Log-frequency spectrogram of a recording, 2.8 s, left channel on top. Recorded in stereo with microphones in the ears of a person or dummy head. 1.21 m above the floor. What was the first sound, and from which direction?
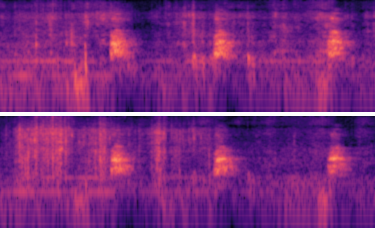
A dog barking, 50° left (ahead or behind).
